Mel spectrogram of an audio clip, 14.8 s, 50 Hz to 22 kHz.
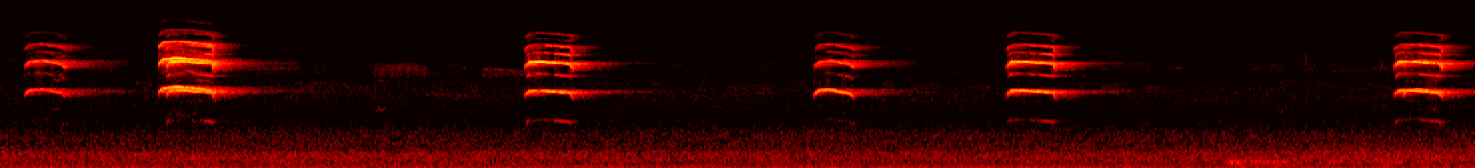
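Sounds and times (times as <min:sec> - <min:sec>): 
low steady background noise: 0:00.0 - 0:14.7
Long-eared owl Asio otus high squeaky calls: 0:00.2 - 0:00.8, 0:01.6 - 0:02.4, 0:08.2 - 0:08.7, 0:10.1 - 0:10.8, 0:13.9 - 0:14.7.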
